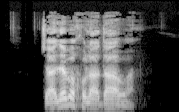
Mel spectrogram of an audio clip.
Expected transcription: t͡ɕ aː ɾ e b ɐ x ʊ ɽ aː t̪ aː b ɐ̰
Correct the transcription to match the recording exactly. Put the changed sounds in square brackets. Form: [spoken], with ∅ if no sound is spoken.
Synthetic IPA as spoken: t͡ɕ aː [l] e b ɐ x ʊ [l] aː [d̪] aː [w] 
